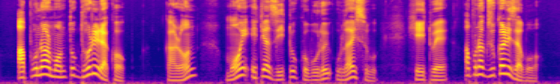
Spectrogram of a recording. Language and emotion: Assamese, surprised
